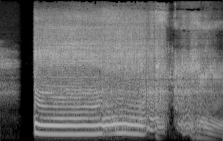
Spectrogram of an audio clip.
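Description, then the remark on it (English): A voice imitates a loud, drawn-out fart: a steady buzzing blat lasting about two seconds, then a wobbling, sputtering tail, prominent with no talking. “Last night, and there are many other nights, you literally farted so loud and long. Like, it was like an echo.”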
